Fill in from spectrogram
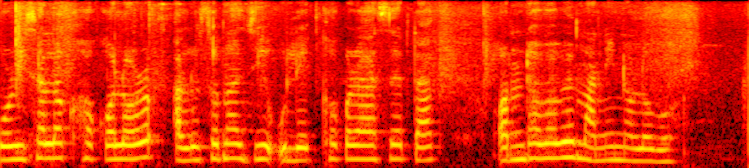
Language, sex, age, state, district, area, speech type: Assamese, female, 45-60, Assam, Dibrugarh, rural, read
